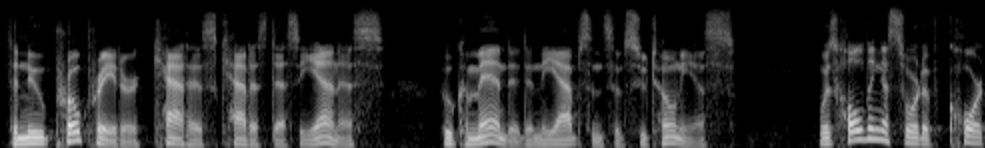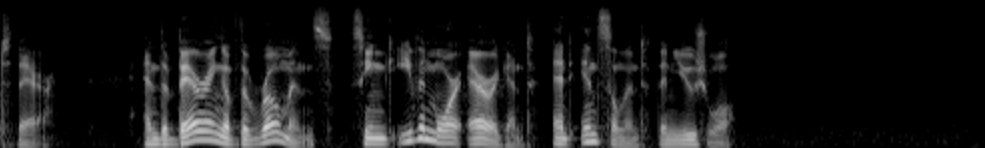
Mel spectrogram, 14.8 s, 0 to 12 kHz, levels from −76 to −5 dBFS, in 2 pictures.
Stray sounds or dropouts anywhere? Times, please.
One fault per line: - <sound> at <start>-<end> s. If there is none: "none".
none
